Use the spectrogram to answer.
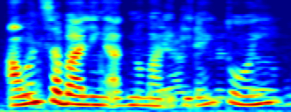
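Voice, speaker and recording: A woman playing a gentle, grateful young student in an audio drama. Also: on the high side, fairly quick, crowd noise, lightly acted. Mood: friendly, grateful. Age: young adult.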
